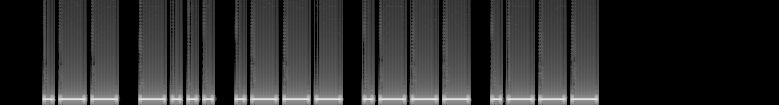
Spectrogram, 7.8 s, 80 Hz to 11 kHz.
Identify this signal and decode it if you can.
Morse code, heard as a keyed tone, about 15 wpm, 700 Hz. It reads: WBJJJ
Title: Five Challenging Letter-Number Combinations 15wpm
